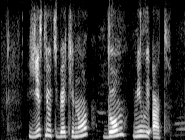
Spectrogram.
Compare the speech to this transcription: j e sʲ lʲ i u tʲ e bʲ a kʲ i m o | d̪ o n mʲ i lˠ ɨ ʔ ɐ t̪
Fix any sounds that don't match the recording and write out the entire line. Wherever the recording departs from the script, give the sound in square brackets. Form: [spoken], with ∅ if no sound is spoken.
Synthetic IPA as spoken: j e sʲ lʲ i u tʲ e bʲ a kʲ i [n] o | d̪ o [m] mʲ i lˠ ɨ ʔ [a] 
